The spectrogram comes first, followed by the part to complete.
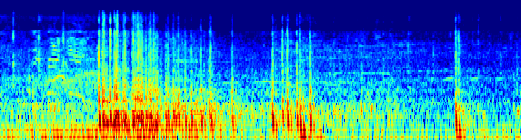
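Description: Fireworks crackling and popping: a dense burst of crackles about a second in, scattered single pops after it, and one sharp bang near the end, with voices over them.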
